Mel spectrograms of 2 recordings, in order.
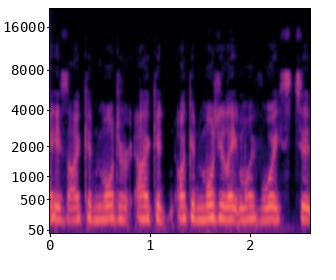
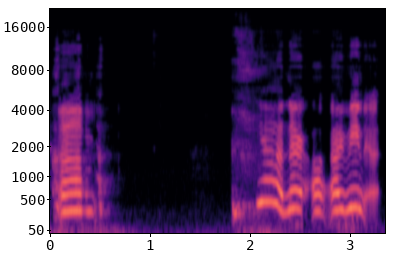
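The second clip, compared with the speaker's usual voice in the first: laughing; 9 semitones higher, slower than usual. Real, not acted. Laughing after the host's joke.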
